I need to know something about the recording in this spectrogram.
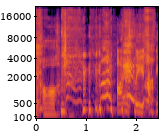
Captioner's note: women laugh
